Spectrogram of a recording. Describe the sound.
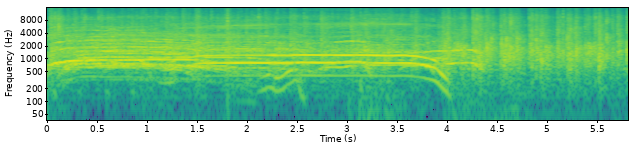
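An audience bursts into loud applause mixed with whoops and cheering voices, sustained and dense for several seconds before the clapping thins out slightly toward the end.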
